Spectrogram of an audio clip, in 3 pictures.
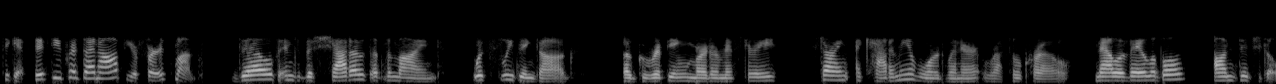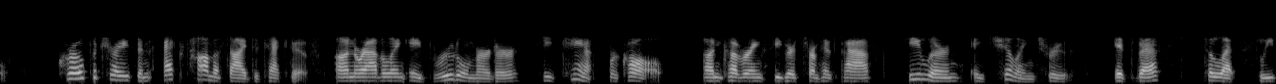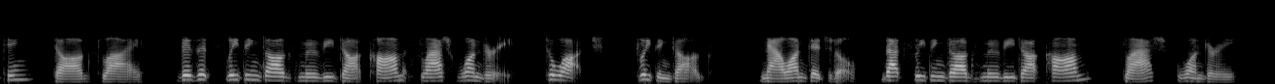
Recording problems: phone-call audio; poor line; nothing above 3.5 kHz

